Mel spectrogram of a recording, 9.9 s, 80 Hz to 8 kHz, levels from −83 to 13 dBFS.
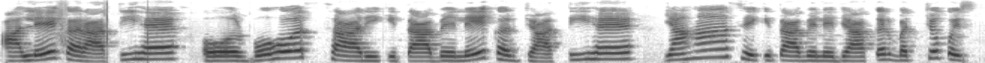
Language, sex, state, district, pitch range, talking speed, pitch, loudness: Hindi, female, Delhi, New Delhi, 200-285 Hz, 105 wpm, 240 Hz, -14 LUFS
